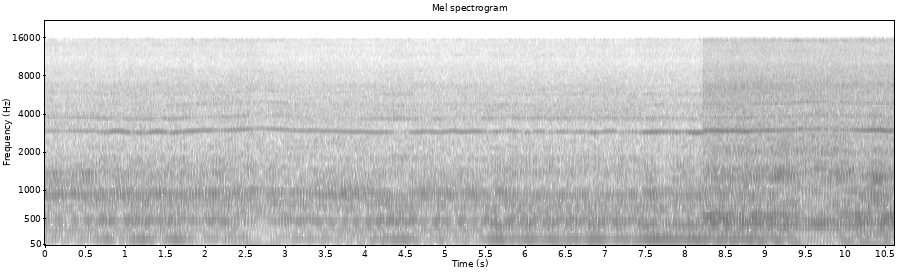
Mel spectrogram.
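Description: Cordless drill running steadily at constant speed, spinning a rubber decal-eraser wheel against a painted truck door to strip vinyl lettering; a steady motor whine with the wheel rubbing on the panel. The tone changes suddenly about eight seconds in.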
